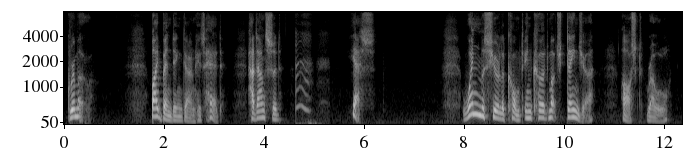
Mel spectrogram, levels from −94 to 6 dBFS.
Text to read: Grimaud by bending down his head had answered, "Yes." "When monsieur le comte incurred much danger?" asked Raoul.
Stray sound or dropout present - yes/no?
yes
